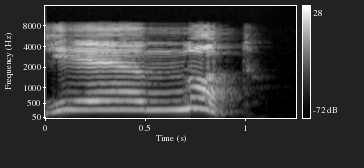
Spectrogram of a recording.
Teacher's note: буква є позначає два звуки. М'який приголосний звук й, який ми позначаємо двома рисочками, та голосний звук е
